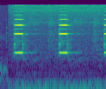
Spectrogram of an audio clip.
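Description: Heart-monitor beeps: a short, high beep about once a second, twice here, over a low steady hum.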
